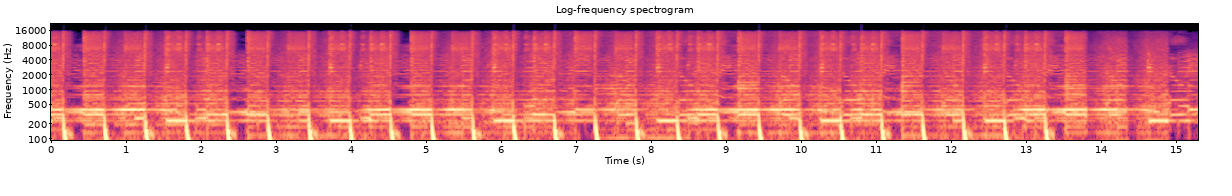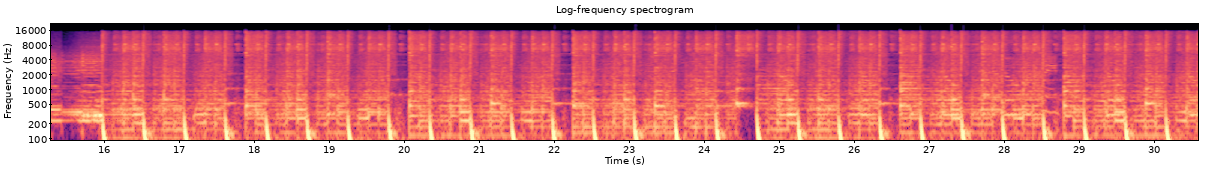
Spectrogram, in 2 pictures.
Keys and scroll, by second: 28.6 ctrl+g.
